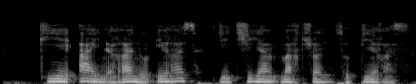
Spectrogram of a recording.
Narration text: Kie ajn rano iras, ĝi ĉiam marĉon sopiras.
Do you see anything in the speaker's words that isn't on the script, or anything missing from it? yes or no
no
